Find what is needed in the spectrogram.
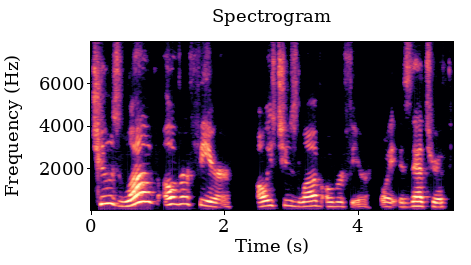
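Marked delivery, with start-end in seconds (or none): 0.0-2.2 slow, deliberate reading of the card's message, each word weighed. Shown as a demonstration. Reading the card to Amy, slow and deliberate. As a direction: let every word land, slowly. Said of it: "Here we go".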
